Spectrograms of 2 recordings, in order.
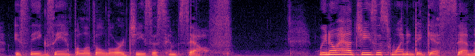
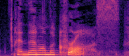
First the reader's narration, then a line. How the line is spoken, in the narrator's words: he cried out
